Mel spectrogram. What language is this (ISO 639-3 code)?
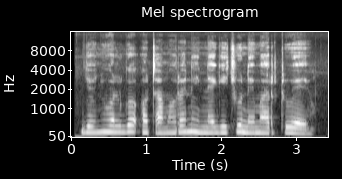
luo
